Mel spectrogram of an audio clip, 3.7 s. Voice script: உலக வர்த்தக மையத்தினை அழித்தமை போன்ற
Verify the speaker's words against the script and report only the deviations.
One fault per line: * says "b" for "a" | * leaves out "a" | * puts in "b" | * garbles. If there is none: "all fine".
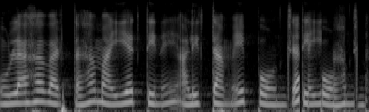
* garbles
